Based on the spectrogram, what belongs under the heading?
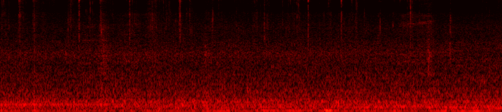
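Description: Chewing close to the microphone: a run of small, sharp, wet mouth clicks over a low background hum.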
